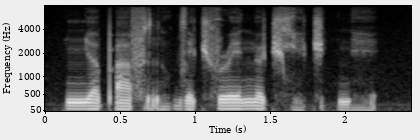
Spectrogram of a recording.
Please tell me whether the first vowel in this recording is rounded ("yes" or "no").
no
